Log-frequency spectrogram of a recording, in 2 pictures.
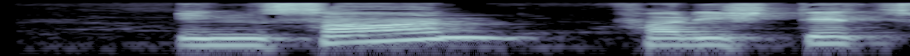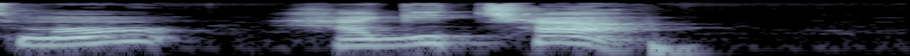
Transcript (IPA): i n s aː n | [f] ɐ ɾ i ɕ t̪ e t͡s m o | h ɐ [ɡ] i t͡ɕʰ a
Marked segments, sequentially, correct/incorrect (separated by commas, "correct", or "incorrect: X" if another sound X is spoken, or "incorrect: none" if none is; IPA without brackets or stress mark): correct, correct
